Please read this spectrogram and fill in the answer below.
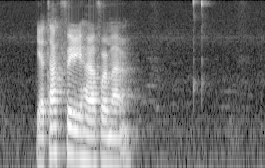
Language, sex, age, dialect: Faroese, male, 15-35, Norðurstreymoy/Eysturoy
